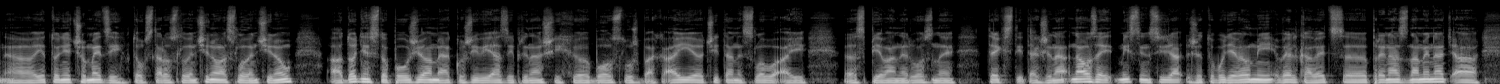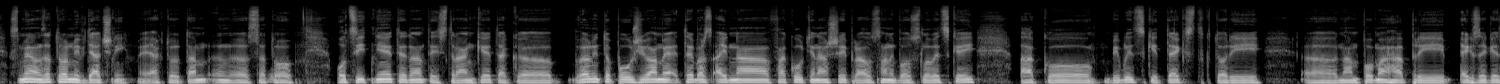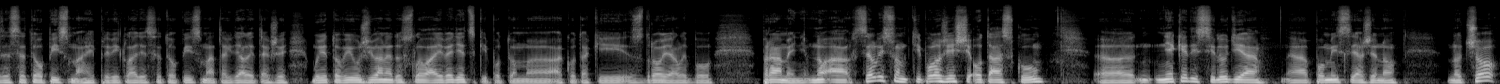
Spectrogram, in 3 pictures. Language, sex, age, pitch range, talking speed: Slovak, male, 40-59, 95-110 Hz, 155 wpm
